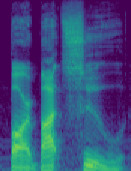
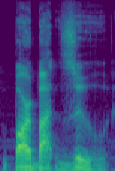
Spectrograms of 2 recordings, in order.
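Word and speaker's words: Barbatezu: For instance, the Outer Planes Appendix says Barbatsu is pronounced Barbatsu, but I see no reason that the S shouldn't be a Z to get Barbatzu. After all, this is how it's spelled.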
